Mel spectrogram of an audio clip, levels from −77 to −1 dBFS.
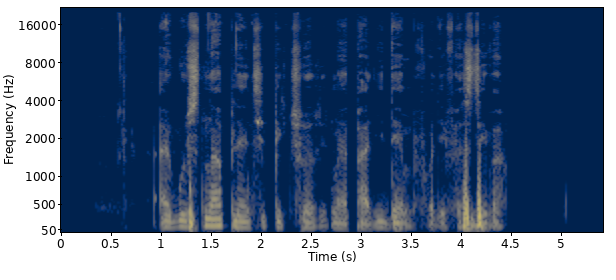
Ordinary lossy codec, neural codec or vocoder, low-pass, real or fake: none; none; none; real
